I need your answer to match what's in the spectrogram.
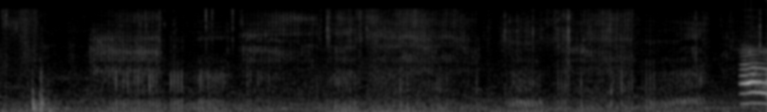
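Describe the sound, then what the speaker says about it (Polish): A Bengal cat purrs in the video game Hogwarts Legacy, a steady low rumble running close and continuous with no talk over it, followed by a brief louder sound at the very end. "O, jest kolejny kotek. Bengalski."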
